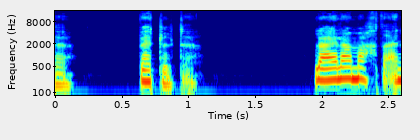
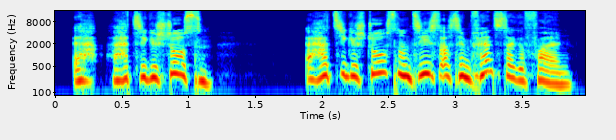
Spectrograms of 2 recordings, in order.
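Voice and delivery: fast, higher, rushed report; panicked; 5 semitones higher, 3 dB louder, faster than usual. A narrator's reading. Laila reporting the fall to the emergency operator, panicked. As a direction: blurt it out in panic.

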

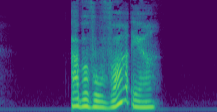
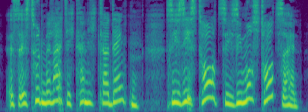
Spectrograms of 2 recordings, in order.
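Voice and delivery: higher, louder stammering panic; falling apart on the phone; distraught; 6 semitones higher, 5 dB louder than usual. A narrator's reading. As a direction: Laila breaks down to the operator: stammering panic. Distraught caller breaking down.

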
